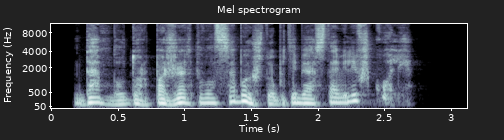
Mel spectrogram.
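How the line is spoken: Whisper. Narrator (Russian): прошептала Гермиона

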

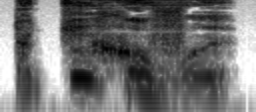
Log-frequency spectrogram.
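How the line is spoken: Hissing. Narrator (Russian): снова прошипел Хагрид

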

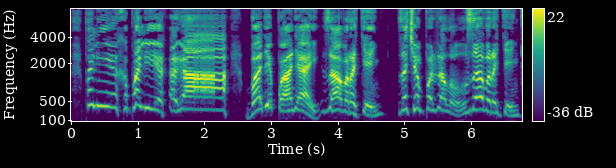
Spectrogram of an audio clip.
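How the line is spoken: Shouting through laughter. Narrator (Russian): кричал сквозь смех

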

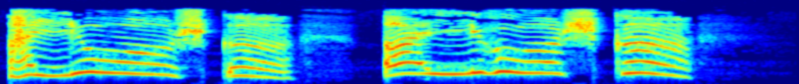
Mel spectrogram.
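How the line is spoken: Shouting. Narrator (Russian): закричала

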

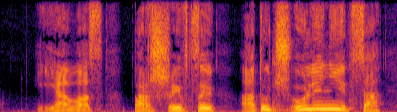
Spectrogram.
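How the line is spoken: Fierce growl. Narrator (Russian): свирепо зарычал он

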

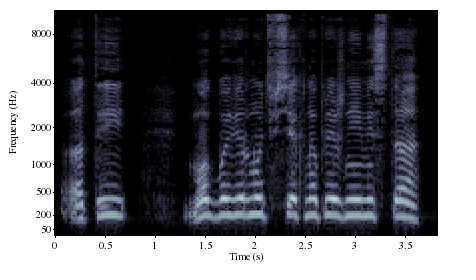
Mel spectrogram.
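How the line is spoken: Frightened. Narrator (Russian): испуганно Волька

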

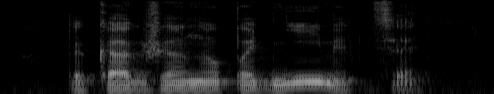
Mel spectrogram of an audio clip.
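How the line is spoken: Sighing. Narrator (Russian): вздохнула ночь

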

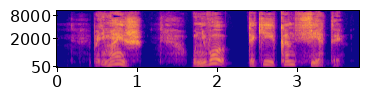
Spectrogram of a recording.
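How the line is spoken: Fast whisper. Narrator (Russian): быстро зашептал Петька

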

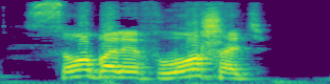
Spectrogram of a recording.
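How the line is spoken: Officer's shout. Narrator (Russian): офицер и крикнул

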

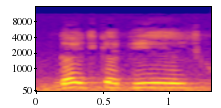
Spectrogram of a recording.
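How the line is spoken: Drawling nasal whine. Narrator (Russian): гнусавил протяжный дурачок

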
